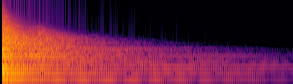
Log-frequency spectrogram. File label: Timpani Hit Hard Bong Low; Hits; Musical; Blastwave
